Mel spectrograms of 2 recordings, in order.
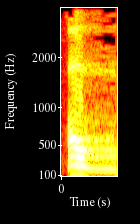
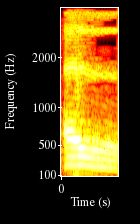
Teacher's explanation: Nah, tidak ada sofir pada zal. Adapun zai, az. Ya, ada suara yang yakni tajam. Ya, tajam. Az. · Term: sifat sofir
